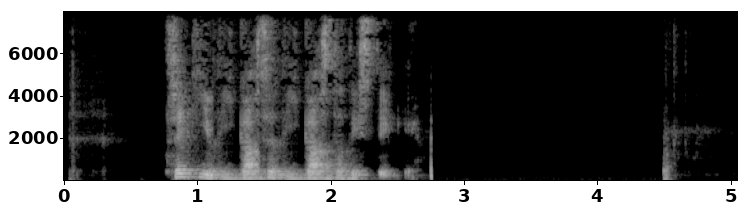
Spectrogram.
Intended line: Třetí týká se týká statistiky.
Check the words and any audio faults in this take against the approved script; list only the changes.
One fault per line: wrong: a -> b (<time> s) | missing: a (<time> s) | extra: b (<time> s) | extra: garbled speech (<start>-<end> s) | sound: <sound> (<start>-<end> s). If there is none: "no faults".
no faults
